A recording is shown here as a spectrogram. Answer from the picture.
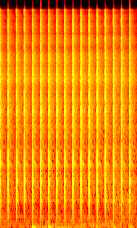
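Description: Homemade TEA nitrogen laser firing repeatedly, a rapid, even train of sharp electrical snaps from its discharge at about a dozen a second. Each snap is one pulse pumping the dye laser.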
